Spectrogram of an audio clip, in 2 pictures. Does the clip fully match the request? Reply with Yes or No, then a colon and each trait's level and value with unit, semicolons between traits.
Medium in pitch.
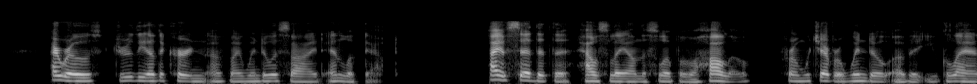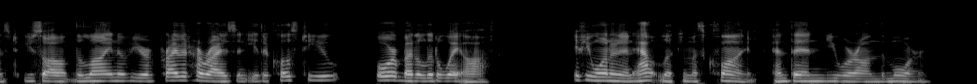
Yes: medium, 145 Hz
